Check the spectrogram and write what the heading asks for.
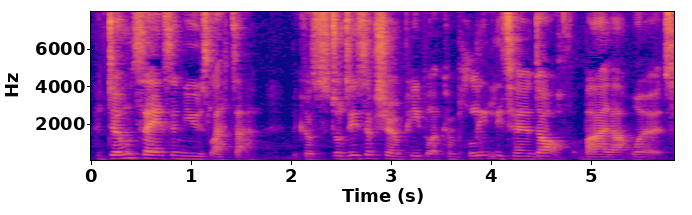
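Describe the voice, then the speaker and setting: A woman coaches business owners in a relaxed live session from her home, chatty and encouraging as she calls out viewers by name. Her voice is sharp and bright. The room gives it a noticeable echo, with a faint hum of background noise underneath. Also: sits low, normal speed. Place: at home with pets nearby.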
